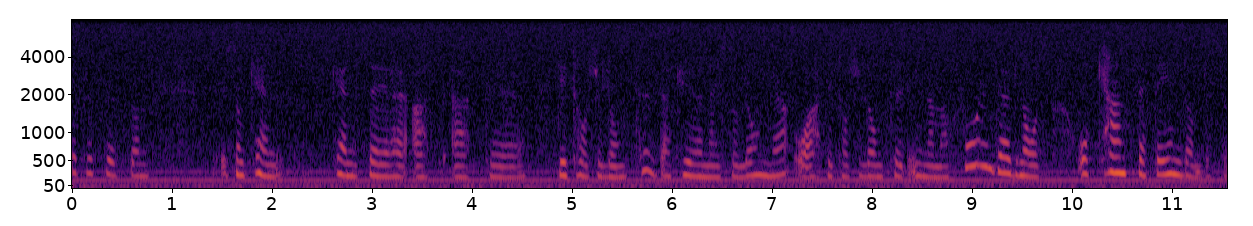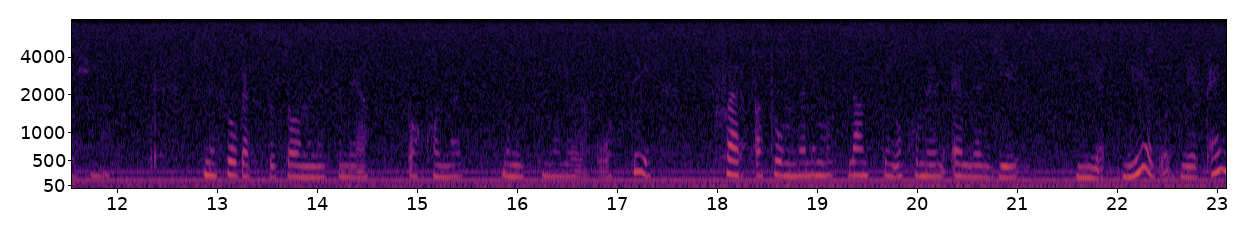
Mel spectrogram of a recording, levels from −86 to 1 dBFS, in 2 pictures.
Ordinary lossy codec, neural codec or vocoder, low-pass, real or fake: none; none; none; real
